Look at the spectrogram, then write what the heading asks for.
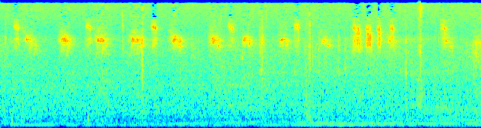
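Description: Faint, short high chirps repeated about twice a second from a small bird calling, over a low steady hum and a few light clicks.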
